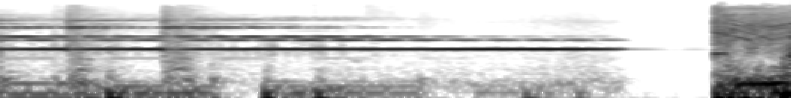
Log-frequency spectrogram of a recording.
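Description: A bright, sustained chime rings with clear overtones in a Children's Hospital Los Angeles ad, struck a few times and humming steadily before cutting to a short silence and then a burst of noise.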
